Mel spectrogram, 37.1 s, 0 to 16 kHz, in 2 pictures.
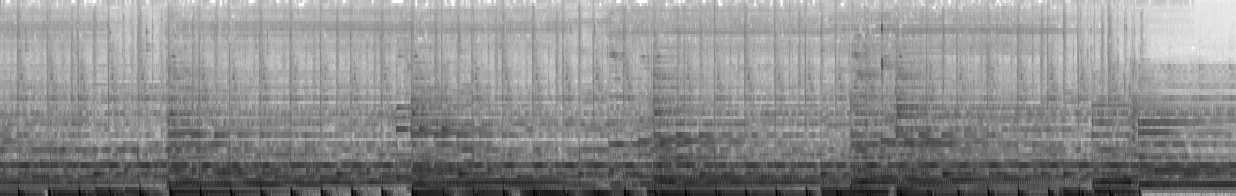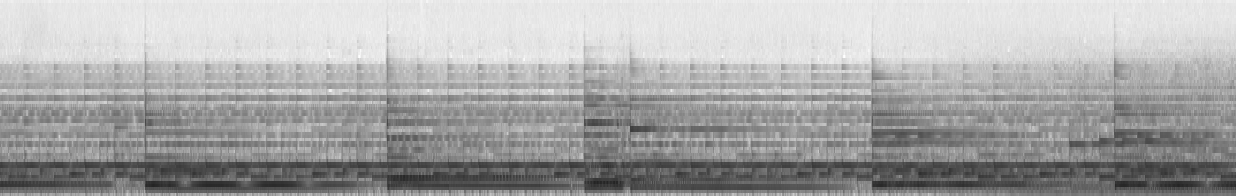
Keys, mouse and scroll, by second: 1.6 shift+middle click, 2.2 scroll down 1, 2.7 shift+middle click, 5.2 shift+right click, 6.2 shift+d, 8.2 click, 10.1 shift+middle click, 10.5-10.9 scroll up 4, 10.9 shift+middle click, 12.8 click, 14.7 click, 16.0 shift+middle click, 16.6 scroll up 2, 17.1 right click, 18.4-21.5 typing, 22.9 x, 24.6 shift+middle click, 25.1 scroll up 2, 25.5 middle click, 26.5-27.1 scroll down 5, 27.2 shift+middle click, 27.9 scroll up 1, 28.6 right click, 29.5-34.8 typing, 36.2 middle click, 36.8 shift+middle click.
